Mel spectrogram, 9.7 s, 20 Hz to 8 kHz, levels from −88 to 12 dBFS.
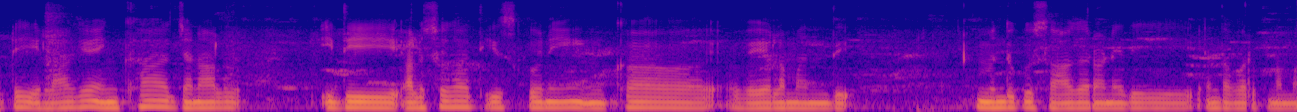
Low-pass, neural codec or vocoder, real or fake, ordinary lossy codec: none; none; real; none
